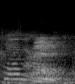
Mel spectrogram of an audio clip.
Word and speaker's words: Cranach: Cranach.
